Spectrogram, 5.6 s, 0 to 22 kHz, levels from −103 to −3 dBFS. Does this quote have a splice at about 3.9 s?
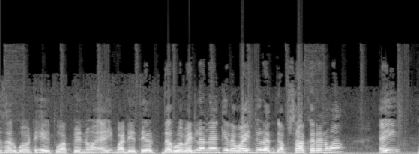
no; 1 cut; at 2.1 s

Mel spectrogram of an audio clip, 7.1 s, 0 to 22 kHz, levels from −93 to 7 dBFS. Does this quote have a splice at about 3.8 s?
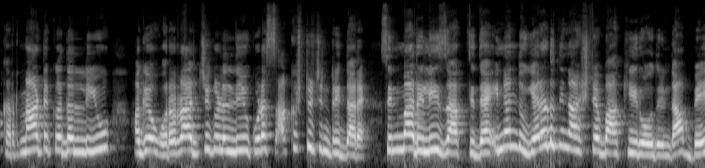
yes; 1 cut; at 3.8 s

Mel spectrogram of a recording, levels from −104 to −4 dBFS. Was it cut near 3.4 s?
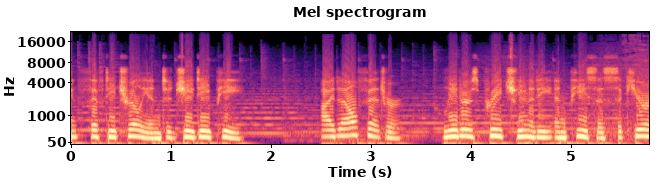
no; 1 cut; at 1.8 s

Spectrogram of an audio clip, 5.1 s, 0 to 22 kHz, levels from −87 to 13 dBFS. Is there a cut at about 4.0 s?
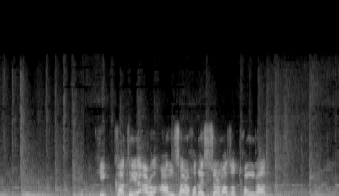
yes; 2 cuts; at 1.5 s, 4.0 s

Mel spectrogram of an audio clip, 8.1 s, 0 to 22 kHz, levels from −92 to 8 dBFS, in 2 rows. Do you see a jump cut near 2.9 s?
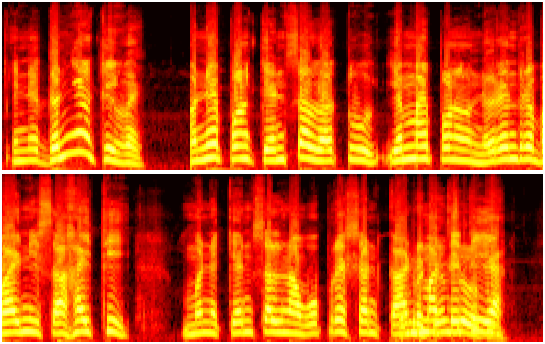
no; 1 cut; at 1.4 s

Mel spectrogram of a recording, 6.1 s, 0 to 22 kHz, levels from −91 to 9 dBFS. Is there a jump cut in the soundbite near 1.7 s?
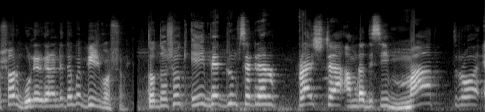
no; 0 cuts

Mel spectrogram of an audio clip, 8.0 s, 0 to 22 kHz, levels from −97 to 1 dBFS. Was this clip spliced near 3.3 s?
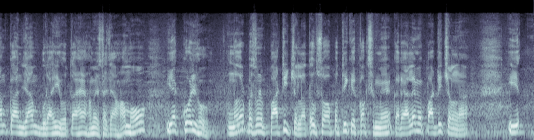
yes; 1 cut; at 3.3 s

